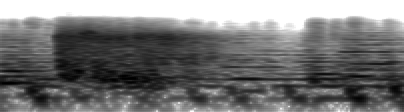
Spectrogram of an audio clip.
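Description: Horror film soundtrack: sustained music with a sudden loud noisy impact about a quarter of a second in that fades away over about a second.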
